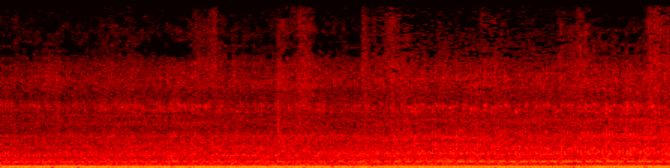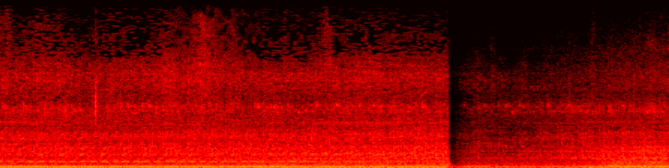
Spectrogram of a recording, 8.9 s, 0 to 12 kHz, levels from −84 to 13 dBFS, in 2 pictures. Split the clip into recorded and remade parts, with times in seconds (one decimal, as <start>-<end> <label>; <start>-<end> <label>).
0.0-2.5 remade; 2.5-3.8 recorded; 3.8-4.3 remade; 4.3-5.6 recorded; 5.6-6.2 remade; 6.2-8.9 recorded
